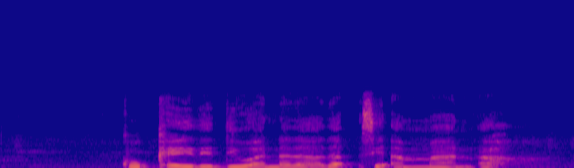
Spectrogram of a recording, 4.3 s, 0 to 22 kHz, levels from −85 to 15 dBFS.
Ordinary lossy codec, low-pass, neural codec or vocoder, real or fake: none; 9.9 kHz; none; real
